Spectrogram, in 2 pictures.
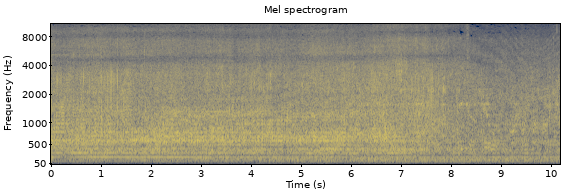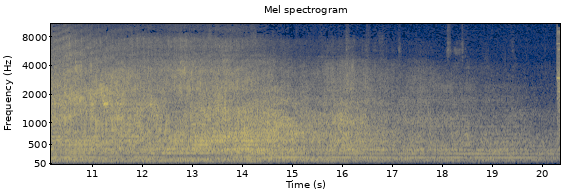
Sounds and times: Speech: 0:08.1 - 0:12.3, 0:18.1 - 0:19.6.

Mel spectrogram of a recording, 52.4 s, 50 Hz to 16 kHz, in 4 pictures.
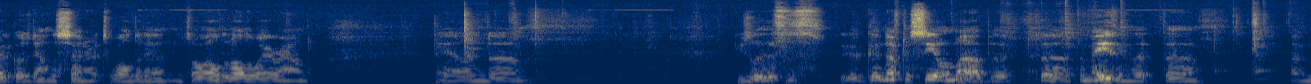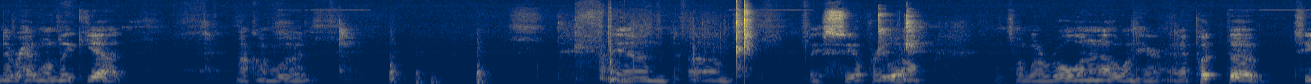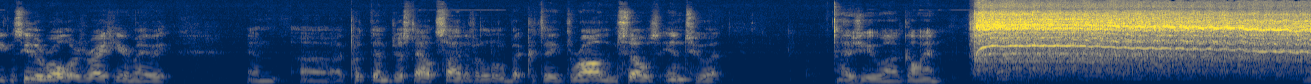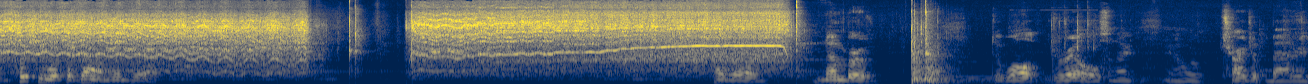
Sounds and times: Speech: 0:00.0 - 0:03.2, 0:04.4 - 0:05.4, 0:07.4 - 0:12.1, 0:12.9 - 0:14.4, 0:15.5 - 0:16.3, 0:19.1 - 0:20.5, 0:21.2 - 0:22.4, 0:23.1 - 0:28.0, 0:28.7 - 0:33.5, 0:34.6 - 0:35.7, 0:39.2 - 0:41.0, 0:46.4 - 0:48.2, 0:49.2 - 0:52.4.

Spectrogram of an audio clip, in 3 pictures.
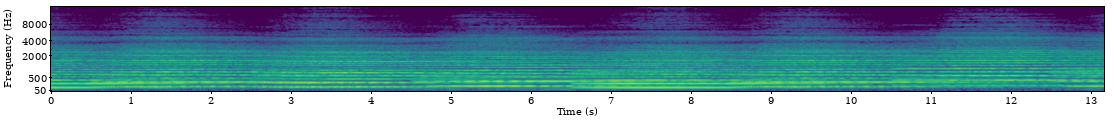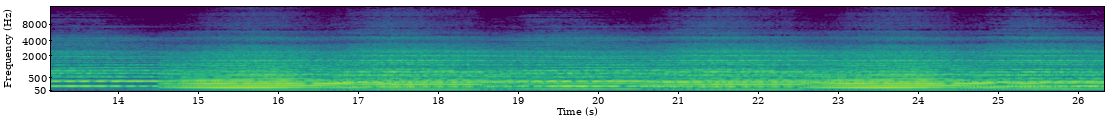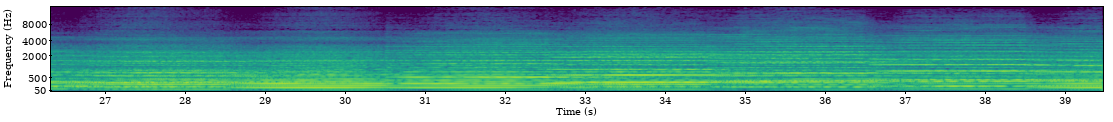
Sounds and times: Cello: 0:00.0 - 0:39.4
Tender music: 0:12.3 - 0:39.4.

